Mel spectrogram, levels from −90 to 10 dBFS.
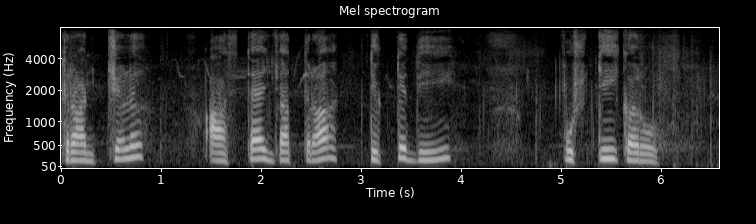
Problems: constant background noise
